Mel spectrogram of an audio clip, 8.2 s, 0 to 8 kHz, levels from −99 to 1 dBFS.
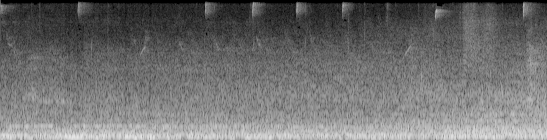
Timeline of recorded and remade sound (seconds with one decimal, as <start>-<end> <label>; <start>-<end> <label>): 0.0-0.7 recorded; 0.7-2.1 remade; 2.1-8.2 recorded

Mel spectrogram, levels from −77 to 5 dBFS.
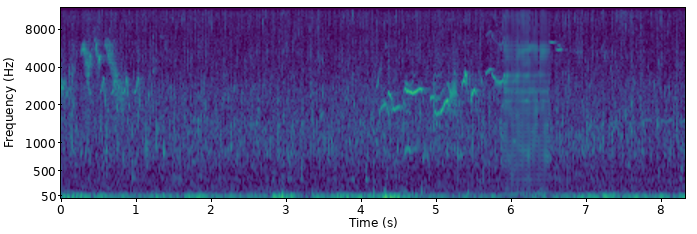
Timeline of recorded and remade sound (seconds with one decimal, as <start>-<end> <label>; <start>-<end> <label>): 0.0-5.9 recorded; 5.9-6.5 remade; 6.5-8.3 recorded

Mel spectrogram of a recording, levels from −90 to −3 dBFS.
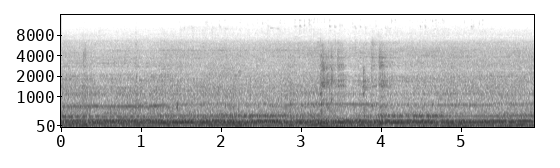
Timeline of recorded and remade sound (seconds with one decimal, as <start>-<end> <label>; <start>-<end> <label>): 0.0-1.7 recorded; 1.7-2.3 remade; 2.3-5.9 recorded

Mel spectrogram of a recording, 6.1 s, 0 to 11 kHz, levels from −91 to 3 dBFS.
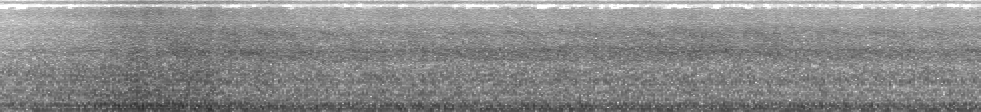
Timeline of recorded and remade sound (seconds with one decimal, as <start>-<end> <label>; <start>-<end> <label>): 0.0-0.5 recorded; 0.5-1.6 remade; 1.6-2.3 recorded; 2.3-3.3 remade; 3.3-4.6 recorded; 4.6-6.1 remade

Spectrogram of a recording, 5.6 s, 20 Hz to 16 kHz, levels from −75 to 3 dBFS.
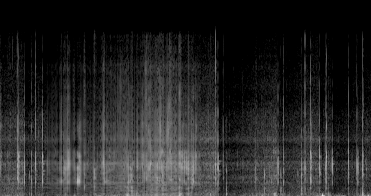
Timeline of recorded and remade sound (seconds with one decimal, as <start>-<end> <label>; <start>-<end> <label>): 0.0-0.7 recorded; 0.7-3.0 remade; 3.0-5.6 recorded

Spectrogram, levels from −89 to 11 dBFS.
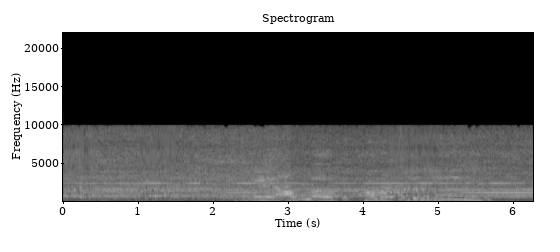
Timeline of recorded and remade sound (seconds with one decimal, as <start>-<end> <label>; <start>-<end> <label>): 0.0-0.4 remade; 0.4-1.0 recorded; 1.0-1.5 remade; 1.5-4.3 recorded; 4.3-5.0 remade; 5.0-6.3 recorded

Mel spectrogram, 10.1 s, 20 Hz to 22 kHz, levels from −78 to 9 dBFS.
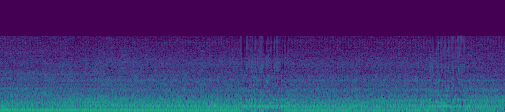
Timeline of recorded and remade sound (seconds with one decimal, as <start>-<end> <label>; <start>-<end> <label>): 0.0-4.8 recorded; 4.8-5.8 remade; 5.8-8.6 recorded; 8.6-9.3 remade; 9.3-10.1 recorded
